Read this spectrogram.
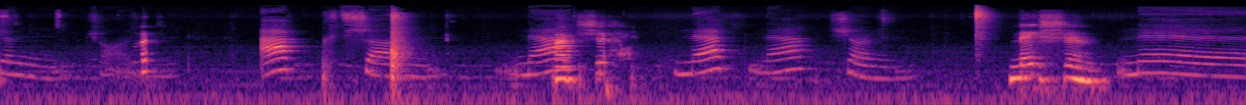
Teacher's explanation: it looks like ta, but we make a sound of T as sh, shun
